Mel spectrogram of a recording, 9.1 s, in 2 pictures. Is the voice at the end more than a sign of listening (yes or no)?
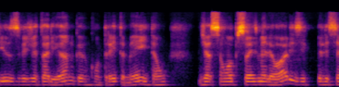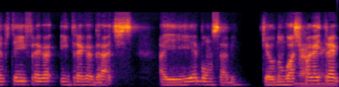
no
